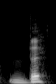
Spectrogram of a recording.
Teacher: Den dansk B er da verken stemt eller har luft.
